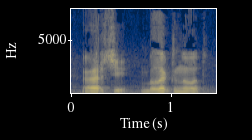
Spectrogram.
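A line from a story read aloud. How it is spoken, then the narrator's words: Barked command. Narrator (Russian): рявкнул Вульф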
